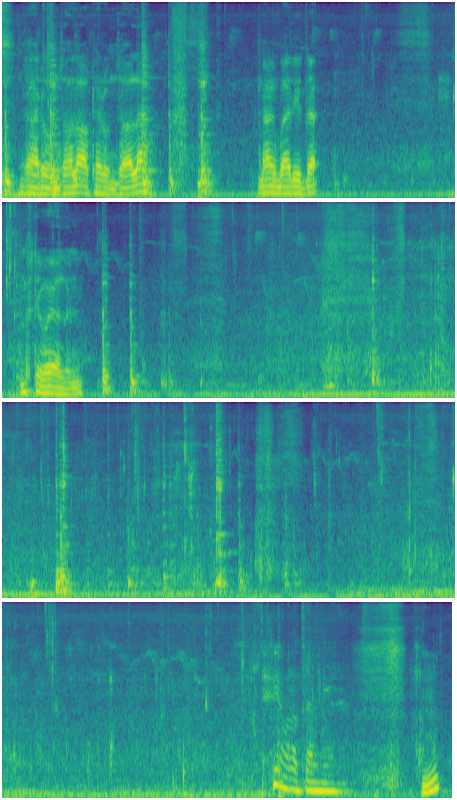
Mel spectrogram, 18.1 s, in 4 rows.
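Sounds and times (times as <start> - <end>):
wet chewing and mouth smacks: 4.4 - 4.9, 8.4 - 16.2.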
